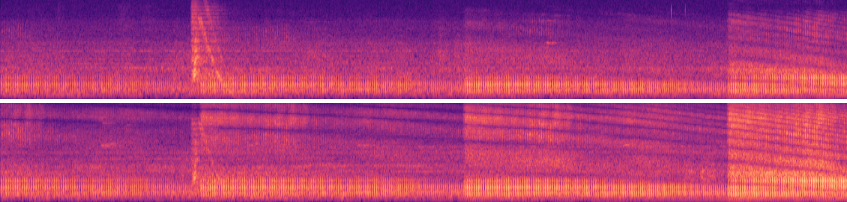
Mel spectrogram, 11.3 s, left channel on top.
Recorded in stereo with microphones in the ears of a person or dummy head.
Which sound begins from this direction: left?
A whoosh, at 2.5 s.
